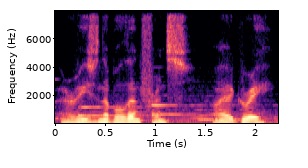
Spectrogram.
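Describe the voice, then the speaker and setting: A man voicing a calm, analytical young scholar in a video game, speaking precisely and with reserve. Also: a little high, fairly quick, music in the background, lightly acted. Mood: thoughtful. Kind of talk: video game character acting.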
